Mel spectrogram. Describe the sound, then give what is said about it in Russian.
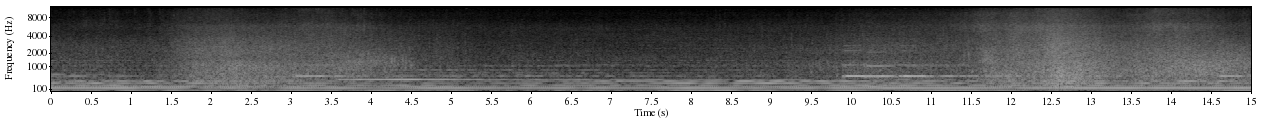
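Ocean surf rolls in with two broad, hissing wave surges a few seconds apart, over a steady low rumble of water and wind, with no one speaking. “Представьте перед собой бескрайний океан, полный бесконечного богатства и изобилия.”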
